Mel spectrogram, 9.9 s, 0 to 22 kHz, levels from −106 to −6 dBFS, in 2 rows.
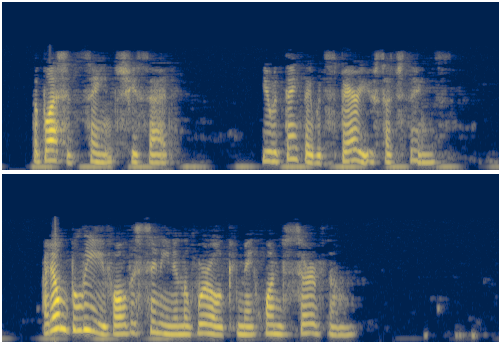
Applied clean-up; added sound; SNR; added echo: none; none; none; none.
